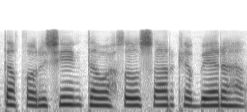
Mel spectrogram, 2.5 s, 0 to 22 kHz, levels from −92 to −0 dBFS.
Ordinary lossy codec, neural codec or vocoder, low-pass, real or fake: none; codec, 16 kHz, 0.7 kbps, FocalCodec; 7.2 kHz; fake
